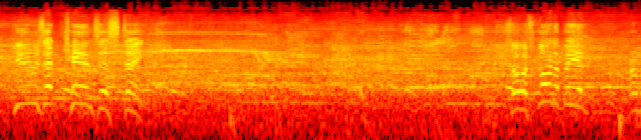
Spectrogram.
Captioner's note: crowd chatter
